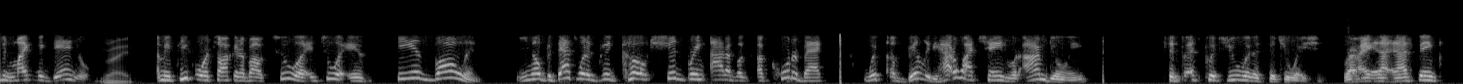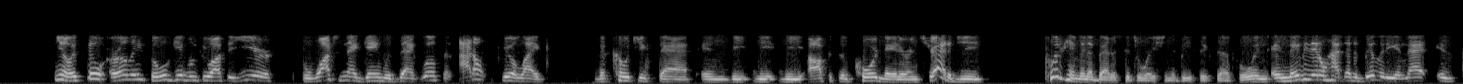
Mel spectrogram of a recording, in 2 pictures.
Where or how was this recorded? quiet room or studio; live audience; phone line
phone line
